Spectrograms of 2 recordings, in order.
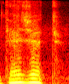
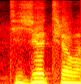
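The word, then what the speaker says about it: desert: 명사일 때는 데저트 데저트라고 발음하시고에 버리다 버리다일 때는 디저트라고 합니다.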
